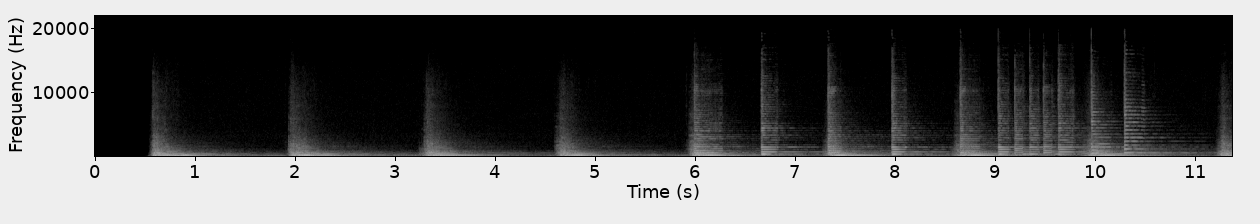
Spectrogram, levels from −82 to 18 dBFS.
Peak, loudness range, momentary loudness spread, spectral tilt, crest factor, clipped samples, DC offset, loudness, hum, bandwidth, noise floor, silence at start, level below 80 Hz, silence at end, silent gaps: -10 dBFS; 3 LU; 21 LU; -6.5 dB/octave; 18 dB; under 0.1%; under 0.1%; -27 LUFS; none; 17 kHz; under -90 dBFS; 0.55 s; -34 dBFS; 0 s; none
